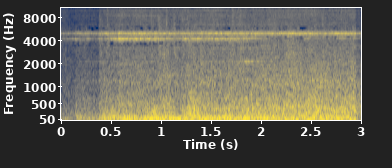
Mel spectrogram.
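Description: A train carriage rolls along rails with a steady, loud roar and a sustained high wheel squeal throughout. The rumble swells after the first half second, and no voices are heard.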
